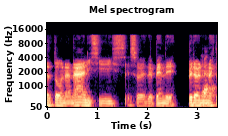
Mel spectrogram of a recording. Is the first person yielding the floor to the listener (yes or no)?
no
